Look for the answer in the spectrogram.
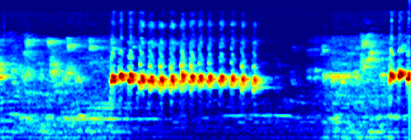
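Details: Birahi 'ngecuplik' call of a female sooty-headed bulbul seeking a male: a steady rattle of rapid bright notes lasting about one and a half seconds, silence, then another burst beginning, over faint low background noise.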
